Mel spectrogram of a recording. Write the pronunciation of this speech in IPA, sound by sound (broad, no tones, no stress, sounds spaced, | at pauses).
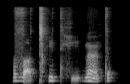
zˤ a̰ ǀʰ i t x ḭ ɓ ɐ̃ t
